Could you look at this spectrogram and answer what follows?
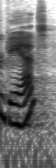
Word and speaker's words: Gant: father, and that's Turner Gant. Turner Gant, my dad is from East Texas. He's from Athens. Turner Gant. He was so proud of the Gant lineage, spelled like Gaunt, G-A-U-N-T-T.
